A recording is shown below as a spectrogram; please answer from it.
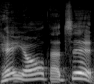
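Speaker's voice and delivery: high, loud mock Southern greeting; Southern accent. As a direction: holler it in a put-on Southern accent. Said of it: "when you moved to the South".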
